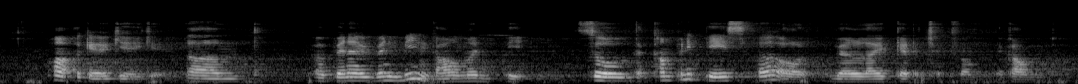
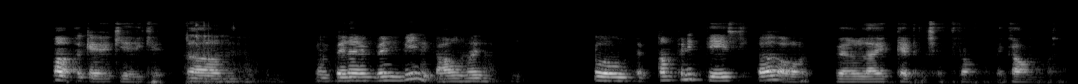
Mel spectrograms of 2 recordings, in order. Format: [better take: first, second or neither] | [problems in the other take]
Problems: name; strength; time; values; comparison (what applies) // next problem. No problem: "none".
first | noise reduction (neural mask model DeepFilterNet 3)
